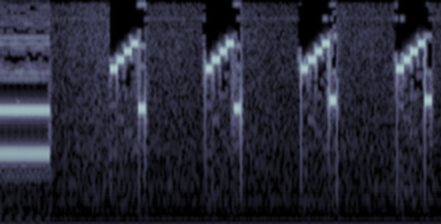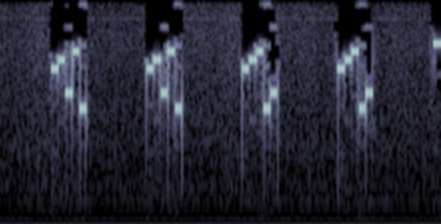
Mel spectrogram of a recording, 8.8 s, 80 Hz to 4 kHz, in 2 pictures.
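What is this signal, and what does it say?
Five-tone selective call (ZVEI), heard as quick runs of five tones, tones of about 80 ms. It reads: 89003 89003 89004 89004 89503 89503 89035 89035
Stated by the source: ZVEI five-tone call received by SDR, from the server of Feuerwehr Orlamünde (fire brigade).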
